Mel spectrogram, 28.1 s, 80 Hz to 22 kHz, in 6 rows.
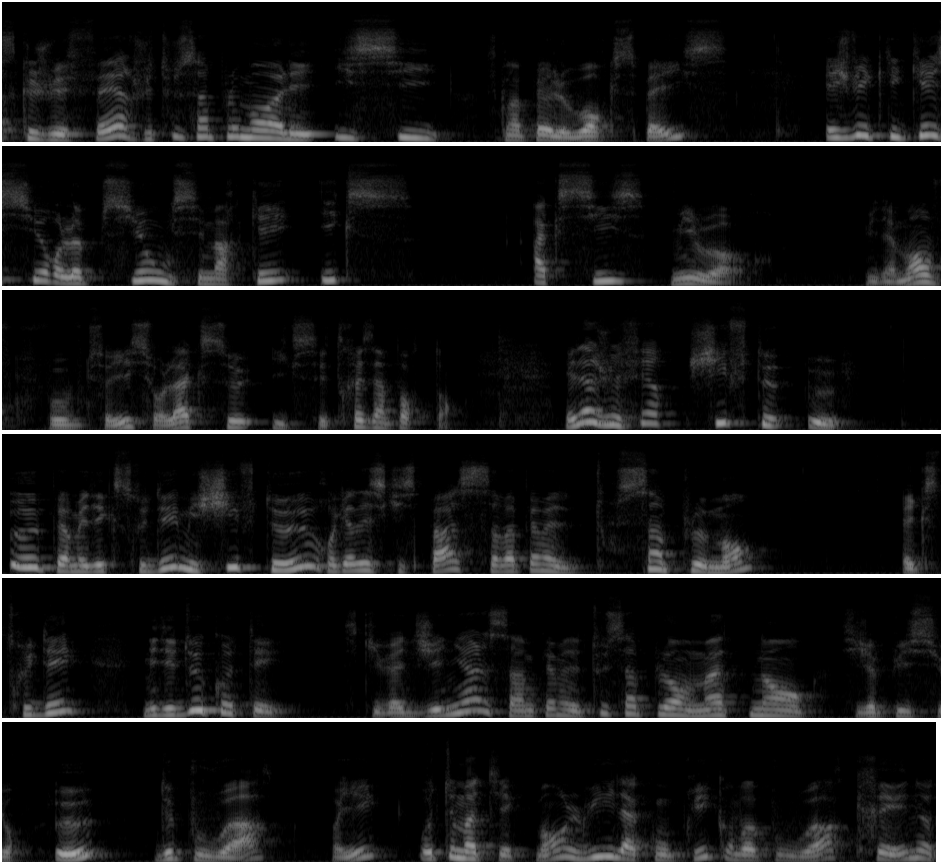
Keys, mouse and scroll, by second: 3.3 click, 8.0 click, 13.4 shift+e, 23.6 e.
